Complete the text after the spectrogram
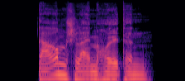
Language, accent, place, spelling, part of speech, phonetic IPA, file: German, Germany, Berlin, Darmschleimhäuten, noun, [ˈdaʁmˌʃlaɪ̯mhɔɪ̯tn̩], De-Darmschleimhäuten.ogg
- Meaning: dative plural of Darmschleimhaut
